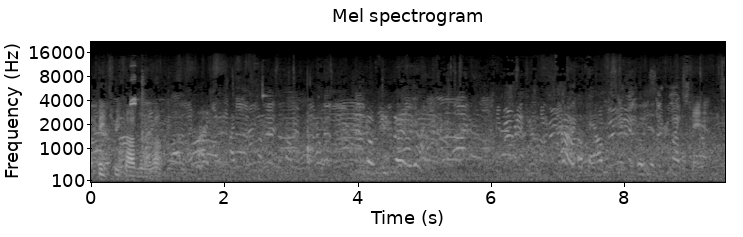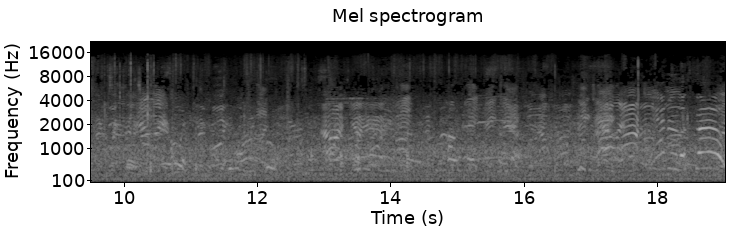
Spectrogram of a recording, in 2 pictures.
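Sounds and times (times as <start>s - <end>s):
spectators talking: 0.0s - 19.0s.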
